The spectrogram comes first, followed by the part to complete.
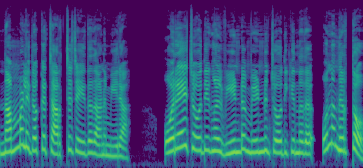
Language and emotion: Malayalam, angry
